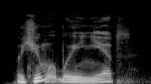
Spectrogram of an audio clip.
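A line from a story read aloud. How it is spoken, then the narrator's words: Tired agreement. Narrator (Russian): устало согласился Кофа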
